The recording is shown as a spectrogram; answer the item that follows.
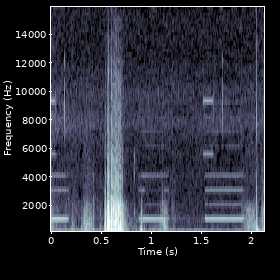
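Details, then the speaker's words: Comedic roleplay skit of a workday in a hospital. A pulse-measuring device gives a few short, clear electronic beeps with a thump between them while the pulse is remarked to be normal. Pulse monitor beeping. "Господи, чого в тебе такий пульс нормальний? А що, блін, забігатися? Господи, так. Та хватить пікати."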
